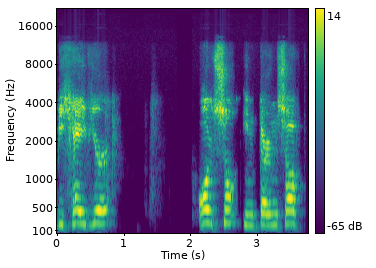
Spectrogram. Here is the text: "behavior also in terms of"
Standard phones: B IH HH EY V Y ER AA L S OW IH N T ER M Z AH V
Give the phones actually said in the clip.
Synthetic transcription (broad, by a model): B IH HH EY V Y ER AA L S OW IH N T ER M S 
